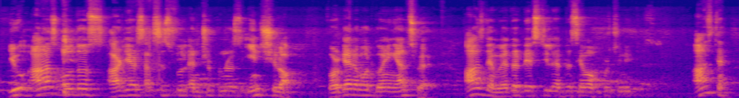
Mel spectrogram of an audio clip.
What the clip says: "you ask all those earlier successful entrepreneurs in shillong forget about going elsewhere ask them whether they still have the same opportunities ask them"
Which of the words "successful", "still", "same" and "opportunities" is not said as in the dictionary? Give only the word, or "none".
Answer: opportunities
